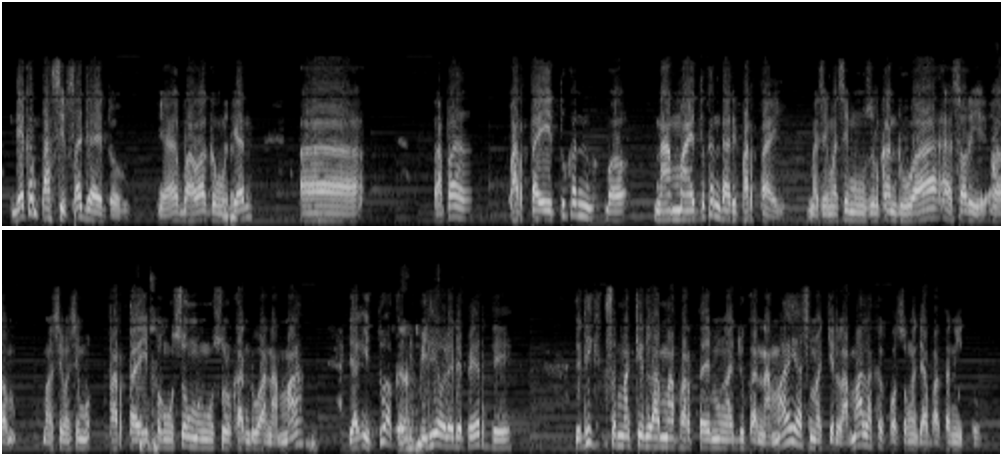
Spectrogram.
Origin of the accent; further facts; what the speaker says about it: Surakarta, Central Java, Indonesia; makanya itu saya juga kaget dengan sebagai orang Solo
